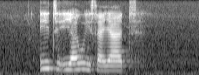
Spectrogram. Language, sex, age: Xhosa, female, 33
